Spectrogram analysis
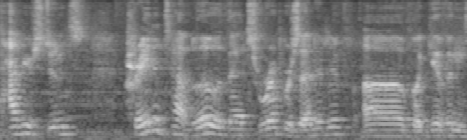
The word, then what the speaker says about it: tableau: here, which is titled Tableau. Yes, it does sound a little different. The word's spelled like table with an A and a U at the end.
